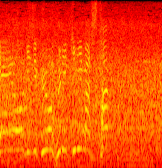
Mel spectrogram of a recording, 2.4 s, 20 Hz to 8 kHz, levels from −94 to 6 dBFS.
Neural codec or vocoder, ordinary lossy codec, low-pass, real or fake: none; none; none; real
